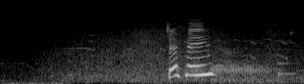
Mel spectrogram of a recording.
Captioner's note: waves lapping; gulls squawking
